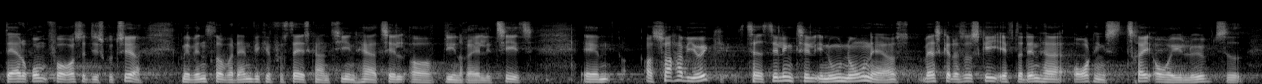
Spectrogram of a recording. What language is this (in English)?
Danish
